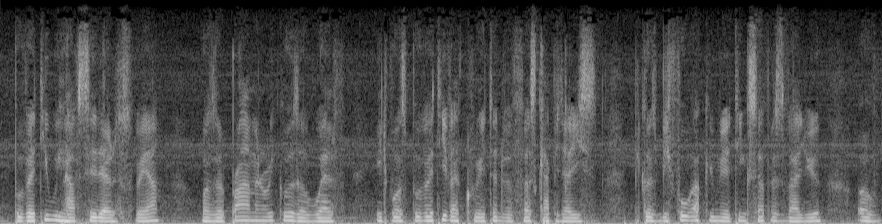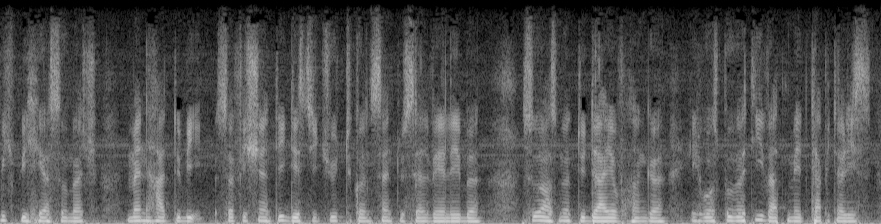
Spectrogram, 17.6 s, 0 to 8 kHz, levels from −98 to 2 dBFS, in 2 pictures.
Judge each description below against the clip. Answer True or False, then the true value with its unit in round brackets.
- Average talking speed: True (185 wpm)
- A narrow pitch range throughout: True (2.0 semitones)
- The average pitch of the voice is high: False (125 Hz)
